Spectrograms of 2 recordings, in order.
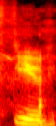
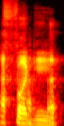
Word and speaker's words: fugue: however you pronounce it it's Fugue not fuggy we're going to get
